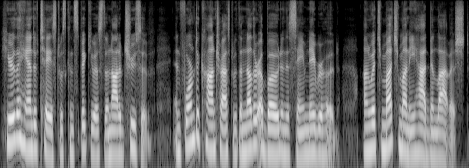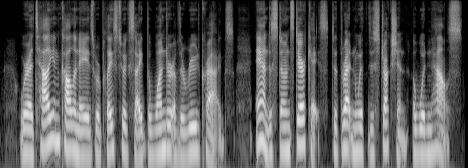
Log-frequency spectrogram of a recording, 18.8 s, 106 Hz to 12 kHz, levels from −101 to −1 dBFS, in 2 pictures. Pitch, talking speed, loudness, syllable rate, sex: 170 Hz, 165 wpm, -20 LUFS, 5.3 syllables/s, female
